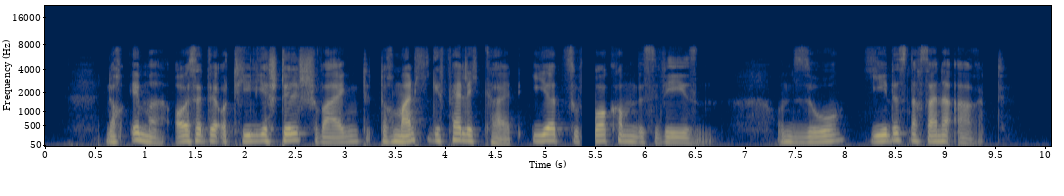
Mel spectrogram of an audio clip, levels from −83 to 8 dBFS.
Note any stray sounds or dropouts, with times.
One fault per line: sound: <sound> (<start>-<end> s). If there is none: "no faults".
sound: dropout (5.4-5.5 s)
